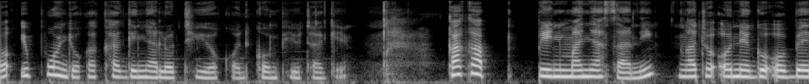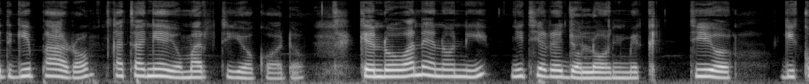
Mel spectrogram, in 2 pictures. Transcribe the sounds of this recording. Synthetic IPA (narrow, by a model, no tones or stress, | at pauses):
ɔɪpwoɲd͡ʒokakʰaɡɪɲalɔtʰijokʰɔdkɔmpjutʰaɡɪ̰ | kaka | pɪɲmaɲasanɪ | ŋatɔʔoneɡoʔobedɡɪpaɾɔkataŋejɔmartɪjoɡɔdɔ | kendowanɛnɔnɪ | ɲitʰjeɾed͡ʒɔlɔɲme | tio | ɡɪk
